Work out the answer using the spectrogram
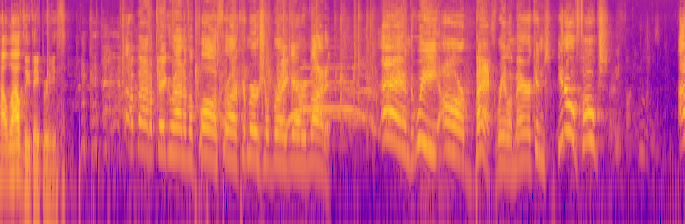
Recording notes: Live standup comedy show. Recorded this show LIVE at the Evening Muse, a beautiful Rock and Roll club in Charlotte … North… Carolina. We had to record this bonus episode without a few very important performers.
